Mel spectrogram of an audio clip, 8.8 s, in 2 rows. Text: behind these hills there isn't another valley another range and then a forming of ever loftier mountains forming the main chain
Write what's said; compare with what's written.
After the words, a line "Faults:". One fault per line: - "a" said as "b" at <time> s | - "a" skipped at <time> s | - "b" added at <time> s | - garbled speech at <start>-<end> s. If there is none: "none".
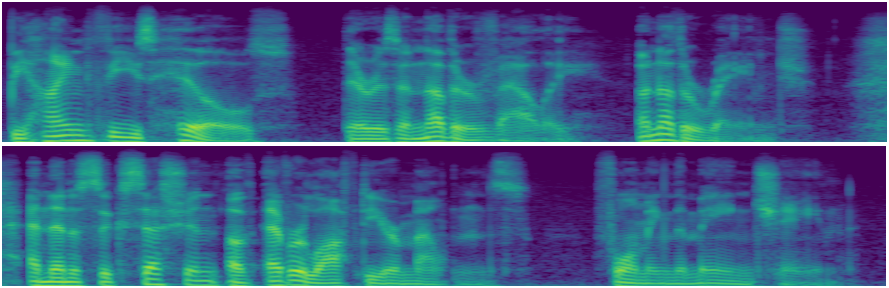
behind these hills there is another valley another range and then a succession of ever loftier mountains forming the main chain
Faults:
- "isn't" said as "is" at 1.9 s
- "forming" said as "succession" at 4.9 s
